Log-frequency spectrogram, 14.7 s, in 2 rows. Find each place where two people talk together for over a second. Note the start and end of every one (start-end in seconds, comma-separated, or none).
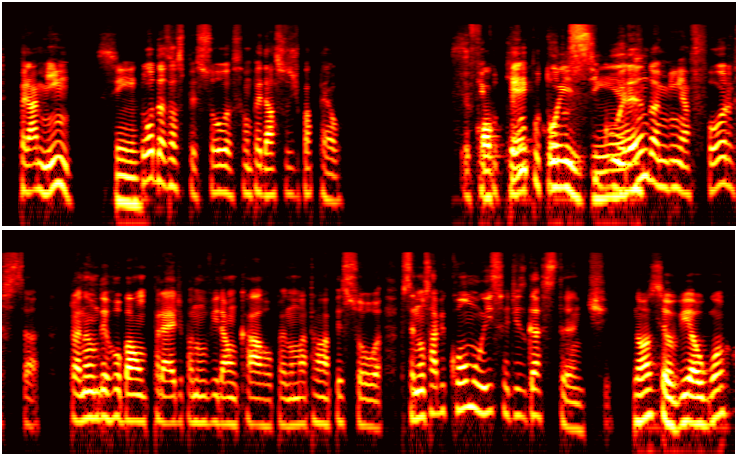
4.6-6.4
